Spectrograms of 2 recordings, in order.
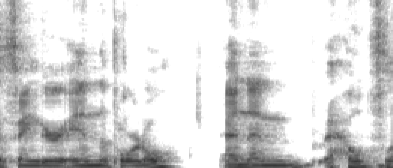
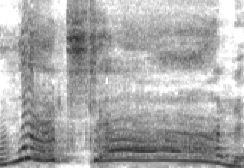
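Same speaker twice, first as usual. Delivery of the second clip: shouting, higher. Calling a companion's name into an open portal, yelling into the portal. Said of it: "You didn't have to yell".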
